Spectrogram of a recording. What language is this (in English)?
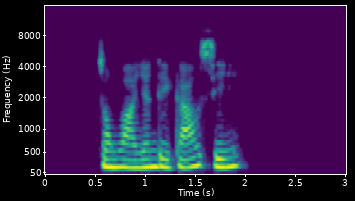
Cantonese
